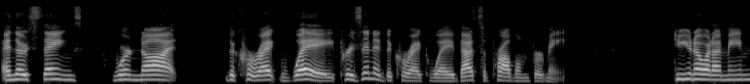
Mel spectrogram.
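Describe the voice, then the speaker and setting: Speaking with a Southern accent, a woman uses a fairly high pitch and ordinary pitch variation at a moderate pace, with long, frequent pauses. The sound is dry and close with no echo. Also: very clean recording, silent background. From US South. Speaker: streamer commenting on online drama. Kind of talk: live stream commentary reading chat. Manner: casual, halting.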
